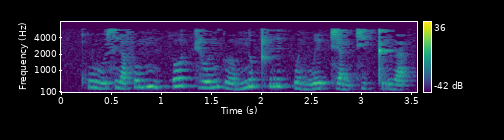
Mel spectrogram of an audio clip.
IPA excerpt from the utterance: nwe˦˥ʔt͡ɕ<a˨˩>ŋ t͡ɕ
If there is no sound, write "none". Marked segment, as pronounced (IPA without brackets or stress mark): a˨˩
